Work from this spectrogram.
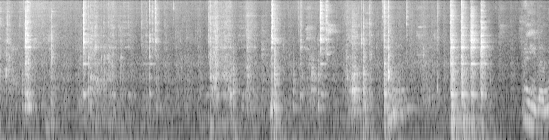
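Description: A spoon stirs beef roast with dry-roasted coriander powder in a pan, producing repeated scraping strokes and metallic clinks in an uneven rhythm, with quiet sizzling underneath.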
